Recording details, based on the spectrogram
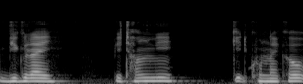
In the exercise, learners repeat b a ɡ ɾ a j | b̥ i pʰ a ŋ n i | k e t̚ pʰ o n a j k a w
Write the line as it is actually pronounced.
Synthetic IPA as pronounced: b i ɡ ɾ a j | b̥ i tʰ a ŋ n i | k i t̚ kʰ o n a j kʰ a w

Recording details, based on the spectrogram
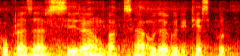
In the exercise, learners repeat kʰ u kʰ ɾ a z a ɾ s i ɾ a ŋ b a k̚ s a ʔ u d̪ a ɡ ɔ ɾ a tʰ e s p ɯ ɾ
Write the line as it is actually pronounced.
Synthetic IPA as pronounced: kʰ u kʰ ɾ a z a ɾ s i ɾ a ŋ b a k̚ s a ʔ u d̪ a ɡ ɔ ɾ i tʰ e s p u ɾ

